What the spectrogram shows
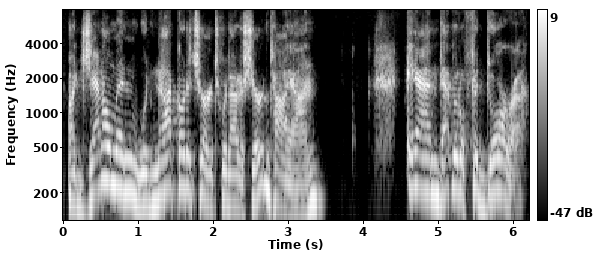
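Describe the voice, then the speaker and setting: On his podcast, a 60-something host spins loose, meandering stories sprinkled with folksy remarks and repeated words, keeping the interview conversational. His voice runs on the high side, animated and fairly bright, at a moderate pace.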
